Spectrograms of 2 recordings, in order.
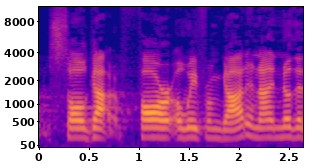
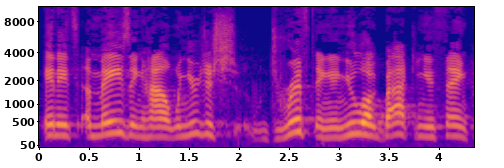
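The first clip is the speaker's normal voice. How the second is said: ordinary talk, nothing marked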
